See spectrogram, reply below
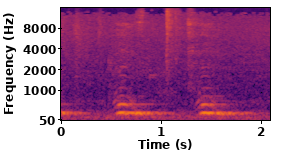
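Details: Great grey owl giving two deep, soft, pulsing hoots less than a second apart, made by filling its throat with air, calling from potential nest sites to attract a mate; faint roomy hum behind.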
